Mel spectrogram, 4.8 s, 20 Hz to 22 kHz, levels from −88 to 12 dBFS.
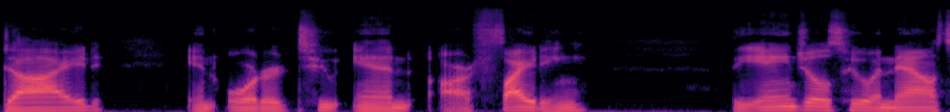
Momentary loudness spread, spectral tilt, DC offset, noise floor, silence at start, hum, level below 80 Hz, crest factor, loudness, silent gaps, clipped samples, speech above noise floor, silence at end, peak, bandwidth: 11 LU; -6 dB/octave; under 0.1%; -61 dBFS; 0 s; none; -54 dBFS; 20 dB; -27 LUFS; none; under 0.1%; 35 dB; 0.05 s; -8 dBFS; 14 kHz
